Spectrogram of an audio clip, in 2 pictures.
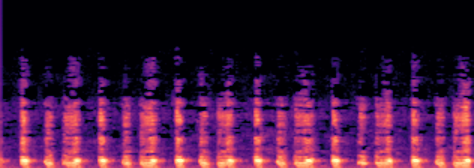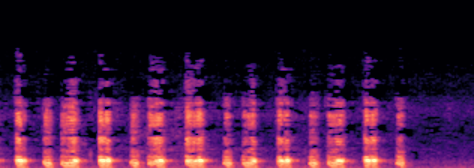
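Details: Chukar partridge calling in a fast, steady series of short clucking notes, about four per second, each harsh and mid-pitched, running for nearly six seconds before stopping.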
